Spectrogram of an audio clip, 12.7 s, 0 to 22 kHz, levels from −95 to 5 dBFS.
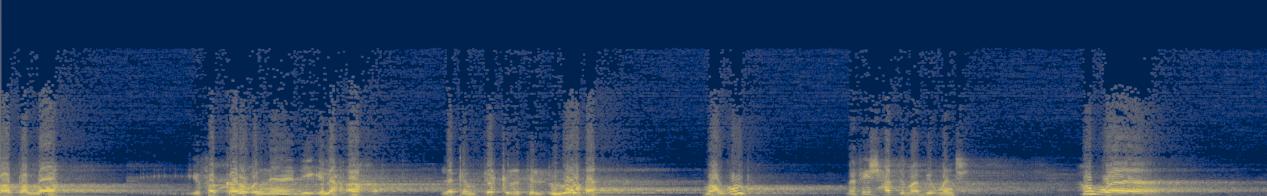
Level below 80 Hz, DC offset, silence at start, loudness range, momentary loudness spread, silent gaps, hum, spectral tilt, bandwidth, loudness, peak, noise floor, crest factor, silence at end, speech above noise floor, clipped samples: -48 dBFS; under 0.1%; 0 s; 4 LU; 21 LU; none; none; -5.5 dB/octave; 12 kHz; -14 LUFS; -2 dBFS; -45 dBFS; 14 dB; 0.45 s; 32 dB; under 0.1%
